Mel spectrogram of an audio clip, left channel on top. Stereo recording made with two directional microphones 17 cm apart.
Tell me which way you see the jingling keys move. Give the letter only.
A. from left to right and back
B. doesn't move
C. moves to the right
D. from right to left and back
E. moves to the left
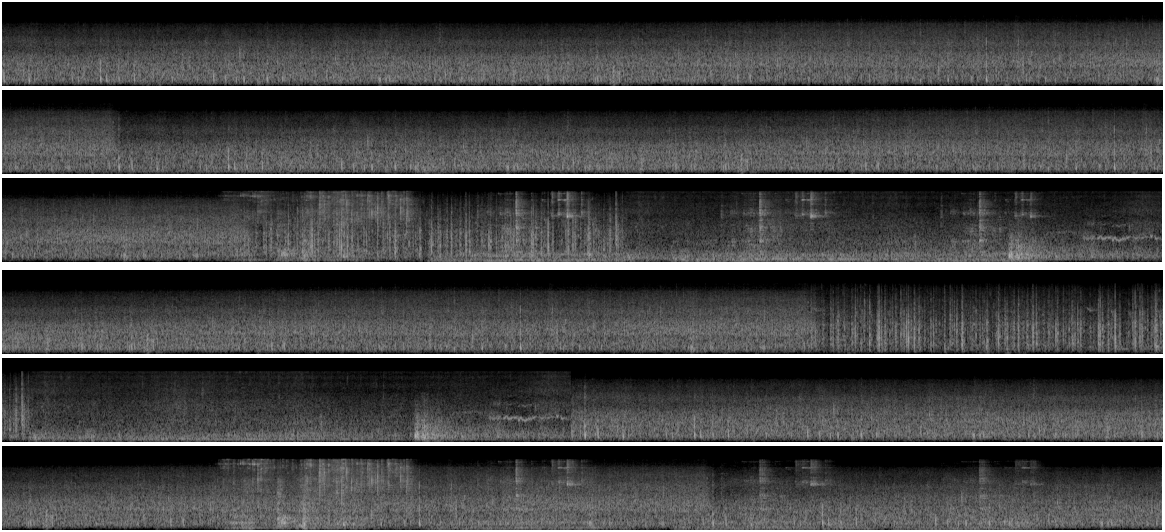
E.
